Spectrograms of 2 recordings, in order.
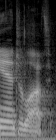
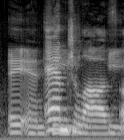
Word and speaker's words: Angelov: She meets Jimmy Angelo. Is that his name? – Angelo, I think. – Angelo? – It's like not Angelo. She pronounces it Angelo. It's like Angelo. – Okay. Jimmy. – He is from like Romania. – He's from Bulgaria. Jimmy Angelov. Yes. Jimmy Angelov. – Angelov. Okay. – Angelov. Yeah.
